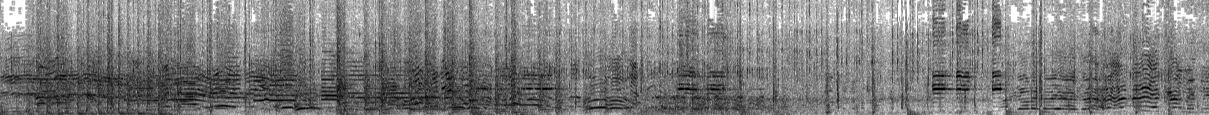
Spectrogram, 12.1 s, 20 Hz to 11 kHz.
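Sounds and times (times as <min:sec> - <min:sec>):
crowd voices: 0:00.0 - 0:12.0
hand drumming on plastic cooler: 0:06.3 - 0:12.0.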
